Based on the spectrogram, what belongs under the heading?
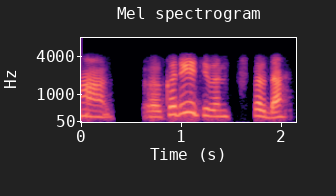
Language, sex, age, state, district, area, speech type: Marathi, female, 18-30, Maharashtra, Satara, rural, conversation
